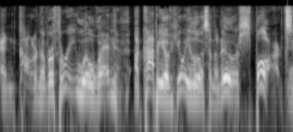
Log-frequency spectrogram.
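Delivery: loud, corny, cheesy radio announcer voice. Imagining him announcing a caller's prize, in a cheesy radio announcer voice. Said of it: "him doing a cheesy radio voice going".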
